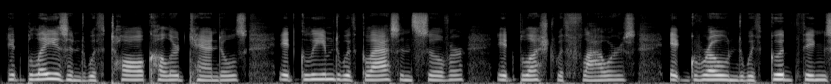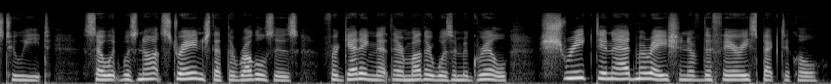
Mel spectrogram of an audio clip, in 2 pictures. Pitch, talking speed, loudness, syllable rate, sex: 210 Hz, 160 wpm, -19 LUFS, 4.7 syllables/s, female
